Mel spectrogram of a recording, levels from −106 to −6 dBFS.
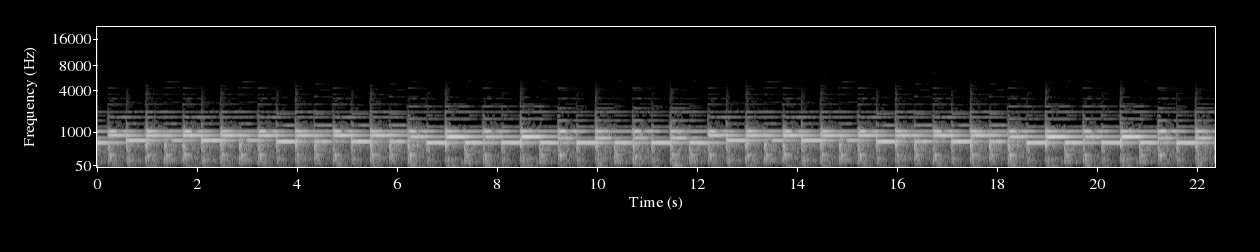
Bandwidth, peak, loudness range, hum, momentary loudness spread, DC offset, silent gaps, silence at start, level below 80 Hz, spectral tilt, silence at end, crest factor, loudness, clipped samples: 3.4 kHz; -18 dBFS; 2 LU; none; 6 LU; under 0.1%; none; 0 s; -70 dBFS; -7.5 dB/octave; 0 s; 14 dB; -32 LUFS; under 0.1%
